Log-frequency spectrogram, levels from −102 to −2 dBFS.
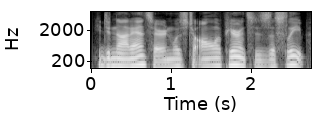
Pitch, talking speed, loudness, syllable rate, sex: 120 Hz, 220 wpm, -18 LUFS, 5.7 syllables/s, male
